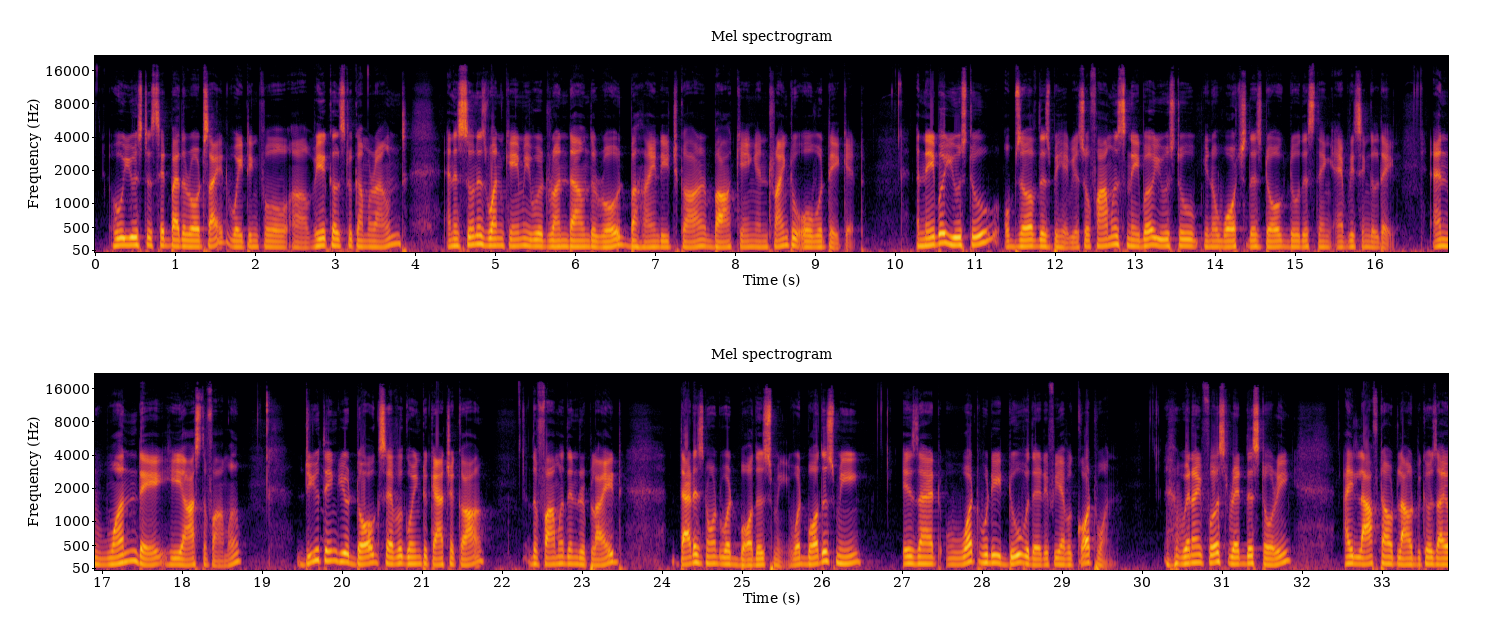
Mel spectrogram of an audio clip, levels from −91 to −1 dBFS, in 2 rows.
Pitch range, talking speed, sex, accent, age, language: 115-140 Hz, 200 wpm, male, Indian, 20-39, English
